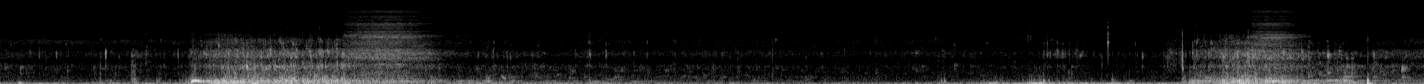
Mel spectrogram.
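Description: Scuba diver's regulator breathing underwater: two exhalations of bubbles rumbling and gurgling, about two seconds in and again near the end, each with a short hiss, with a quieter stretch between them.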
